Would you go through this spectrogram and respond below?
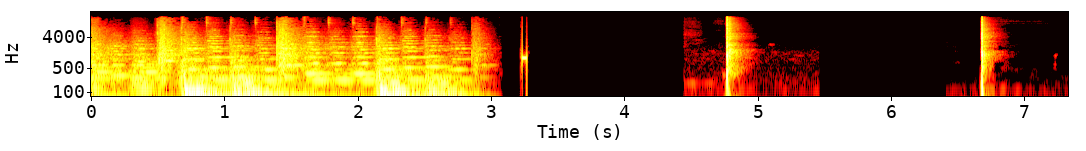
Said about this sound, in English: Dude, you don't have to keep clapping.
